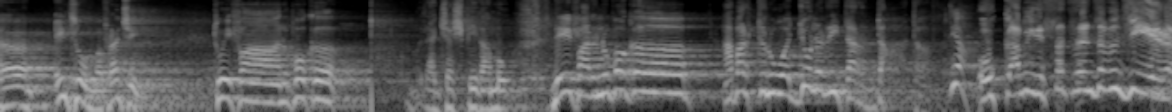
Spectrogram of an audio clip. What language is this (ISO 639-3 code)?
ita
